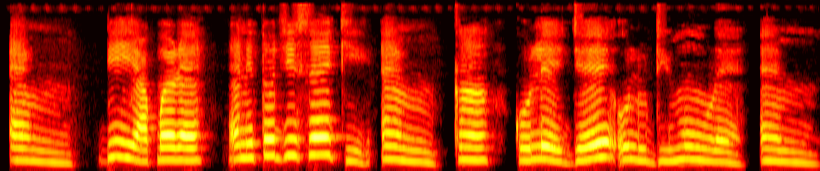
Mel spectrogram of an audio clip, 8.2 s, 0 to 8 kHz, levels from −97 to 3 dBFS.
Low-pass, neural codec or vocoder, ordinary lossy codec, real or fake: 7.2 kHz; none; AAC, 32 kbps; real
